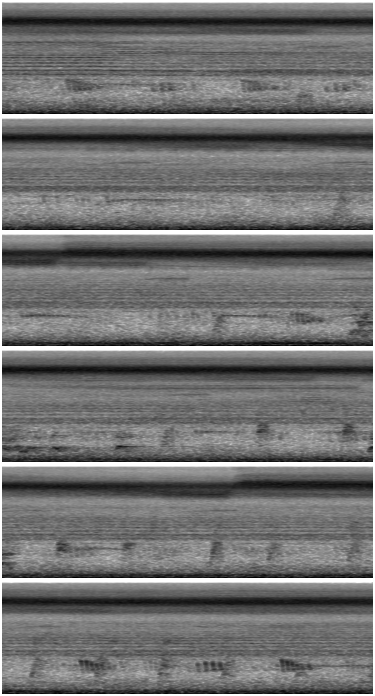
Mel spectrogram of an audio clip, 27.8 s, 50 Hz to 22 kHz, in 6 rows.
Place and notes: {"title": "Section, Mínyì Road, Wugu District - Hot summer", "date": "2012-07-03 16:46:00", "latitude": "25.13", "longitude": "121.42", "altitude": "372", "timezone": "Asia/Taipei"}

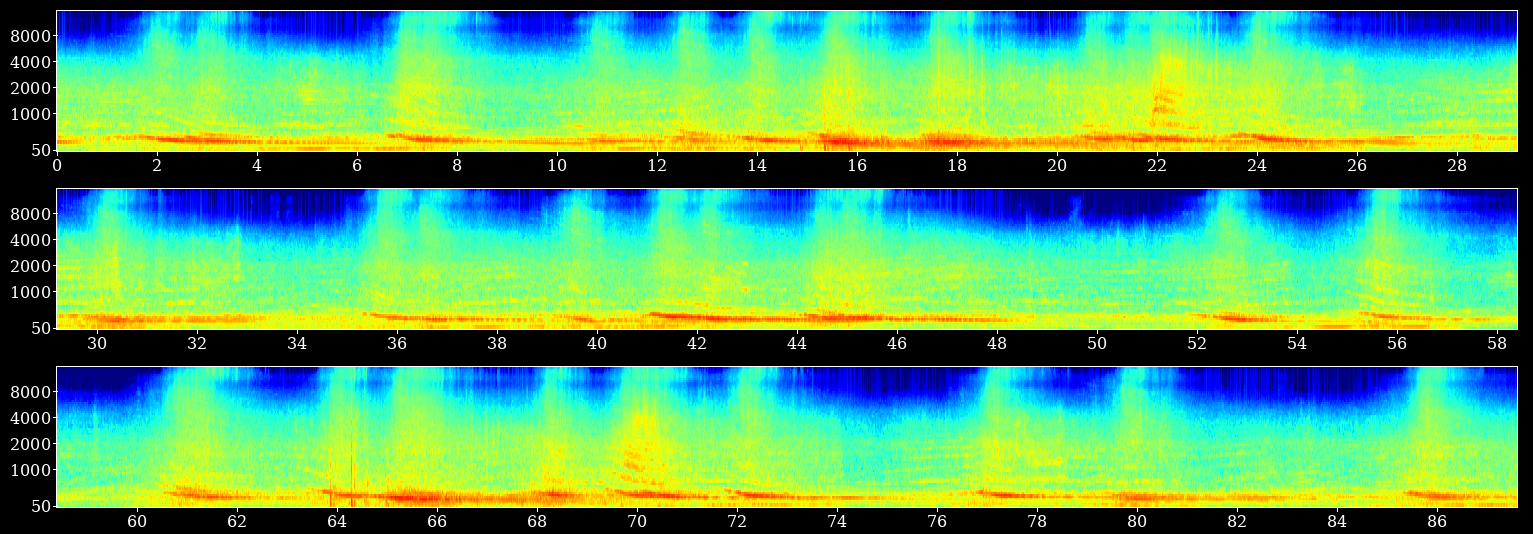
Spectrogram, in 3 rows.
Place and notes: {"title": "Scratchers Ln, West Kingsdown, Longfield, UK - BSB 2005 ... Superbikes ... FP2 ...", "date": "2005-03-26 15:00:00", "description": "BSB ... Superbikes ... FP2 ... one point stereo mic to minidisk ...", "latitude": "51.36", "longitude": "0.26", "altitude": "133", "timezone": "Europe/London"}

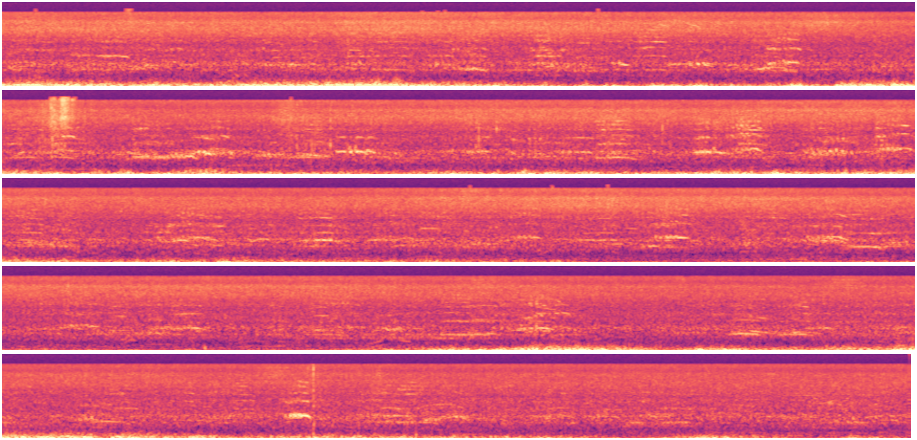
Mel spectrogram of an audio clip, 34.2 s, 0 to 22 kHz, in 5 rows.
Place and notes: {"title": "Linum, Fehrbellin, Deutschland - cranes", "date": "2013-10-27 07:45:00", "description": "Sounds of cranes departing for their breakfast.", "latitude": "52.76", "longitude": "12.89", "altitude": "33", "timezone": "Europe/Berlin"}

